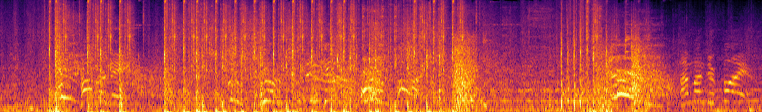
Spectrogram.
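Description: Gunfire in the Rise of the Tomb Raider video game, dense rapid bursts of automatic shots mixed with single cracks and thuds, loud and close, with shouting voices underneath.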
